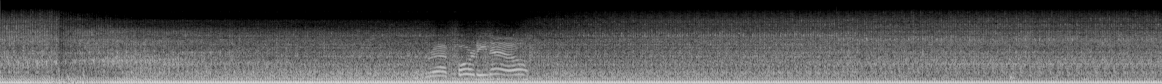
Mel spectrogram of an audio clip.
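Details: Case VAC tractor idling after a new aftermarket water pump replaced the one that let it overheat to 80°C after a coolant change; coolant flowing and hot, gauge near 40°C. Steady, even idle with a deep smooth rumble, no knocks or surging; healthy.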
